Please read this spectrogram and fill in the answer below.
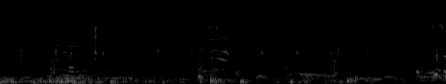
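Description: Near silence: faint outdoor ambience with a few faint, short distant sounds.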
